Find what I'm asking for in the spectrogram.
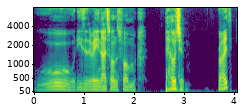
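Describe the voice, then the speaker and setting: A man playing a cheeky, excitable ghost in an audio drama, chatty and exclamatory in his delivery. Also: on the low side, measured pace, smooth, no echo, clean studio sound, natural voice. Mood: curious, cheeky. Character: Sonny, excitable, cheeky male ghost, matey and mischievous.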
